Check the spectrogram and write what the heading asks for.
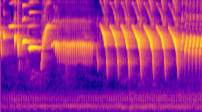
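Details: Spanish Timbrado canary training song aimed at making a quiet canary sing: sharp opening whistles, a flat held tone, then a series of loud downward-sweeping notes ending in a rapid buzzy roll.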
